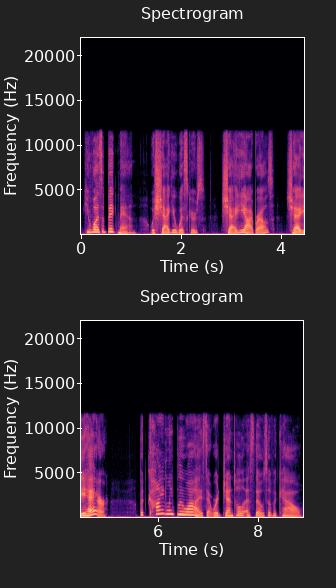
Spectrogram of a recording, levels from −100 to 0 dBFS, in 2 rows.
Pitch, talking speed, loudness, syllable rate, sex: 215 Hz, 155 wpm, -21 LUFS, 4.5 syllables/s, female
